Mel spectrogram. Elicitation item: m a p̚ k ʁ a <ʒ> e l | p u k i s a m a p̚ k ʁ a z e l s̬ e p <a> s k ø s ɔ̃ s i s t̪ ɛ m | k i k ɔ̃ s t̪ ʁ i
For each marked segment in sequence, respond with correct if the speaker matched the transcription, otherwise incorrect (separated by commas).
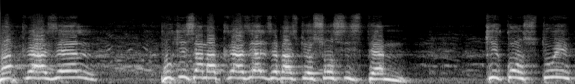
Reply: incorrect, correct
